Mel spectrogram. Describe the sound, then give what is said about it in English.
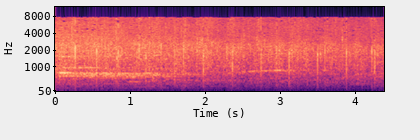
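A crowd claps hands for Jesus steadily for several seconds, a dense wash of many hands applauding at once, fairly loud, with faint murmurs from the audience beneath it. “Are you clapping hands for Jesus?”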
